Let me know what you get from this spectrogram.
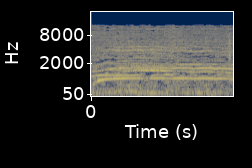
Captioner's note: cheering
